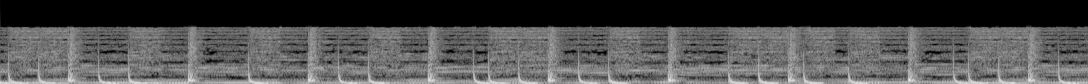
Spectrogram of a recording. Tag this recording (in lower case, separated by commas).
music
